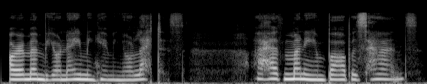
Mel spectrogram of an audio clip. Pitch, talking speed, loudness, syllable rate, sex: 225 Hz, 195 wpm, -16 LUFS, 6.1 syllables/s, female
